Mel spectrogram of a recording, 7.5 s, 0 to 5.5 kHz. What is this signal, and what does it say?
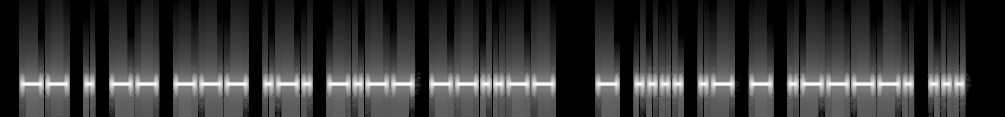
Morse code, heard as a keyed tone, about 25 wpm, 600 Hz. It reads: MEMORY, THAT'S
